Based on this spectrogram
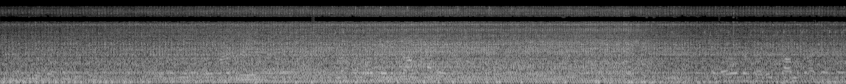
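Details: Motorcycle after replacing the carburettor slide and setting the mixture, petrol mixture screw loosened slightly: small single cylinder putters at a steady, even, smooth idle with no misses; normal idle.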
